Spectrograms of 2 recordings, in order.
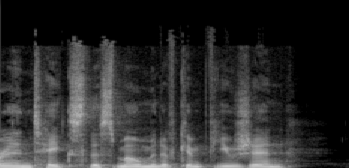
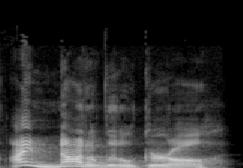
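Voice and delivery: put-on a raised, indignant little-girl yell; mild mock yell of an angry child; mock furious shout; 6 semitones higher, 4 dB louder than usual. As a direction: shout it back like an insulted kid. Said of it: "she shouts, furious".

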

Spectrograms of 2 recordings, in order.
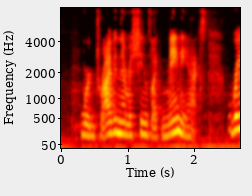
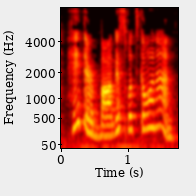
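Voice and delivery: raised, lilting call; 6 semitones higher, 4 dB louder than usual. A narrator's reading. Villagers at the crater's edge, calling down. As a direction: hail someone down in a pit.

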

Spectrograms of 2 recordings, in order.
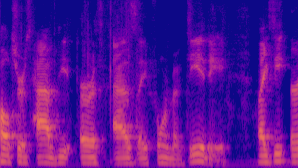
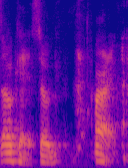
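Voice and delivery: usual speaking voice

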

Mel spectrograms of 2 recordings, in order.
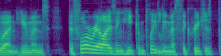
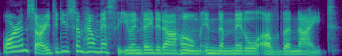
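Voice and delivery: patronising, raised-pitch question; condescending; 6 semitones higher than usual. Acted. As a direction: talk down with a sarcastic apology. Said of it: "responded condescendingly".

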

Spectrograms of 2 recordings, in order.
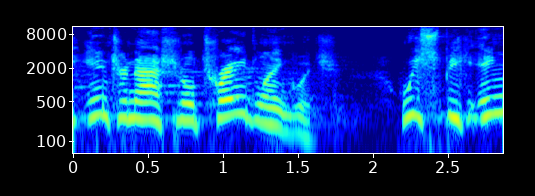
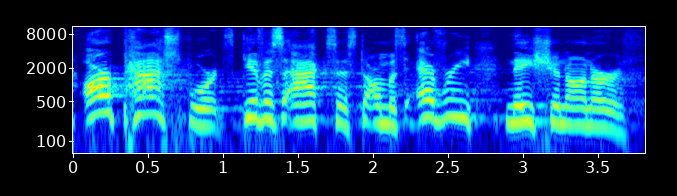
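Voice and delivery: normal talking voice

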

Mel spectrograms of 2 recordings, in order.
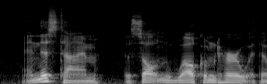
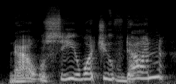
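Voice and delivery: much higher, slow lament; moaning; slower than usual. A narrator's reading. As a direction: wail it as a despairing mother. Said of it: "his mother moaned".

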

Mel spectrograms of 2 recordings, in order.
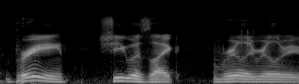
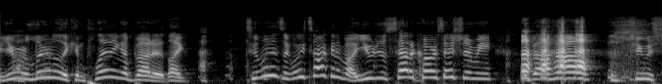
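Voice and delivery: much higher, laughing in disbelief; 12 semitones higher, 5 dB louder than usual. Retold or imitated. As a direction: call her out, half laughing. Retelling his own disbelieving retort.

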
